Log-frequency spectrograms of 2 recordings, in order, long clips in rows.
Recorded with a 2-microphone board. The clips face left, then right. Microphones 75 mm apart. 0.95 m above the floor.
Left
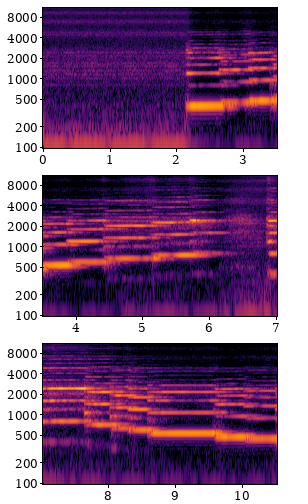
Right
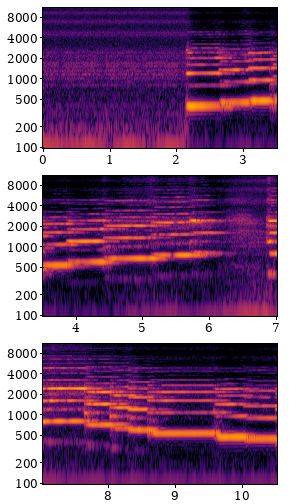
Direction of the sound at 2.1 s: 20° right (ahead or behind).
